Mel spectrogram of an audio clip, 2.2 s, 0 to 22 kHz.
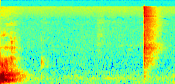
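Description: A single short, sharp click near the end: the Samsung Galaxy A70's network (antenna) cable snapping into its clip on the phone's board.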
